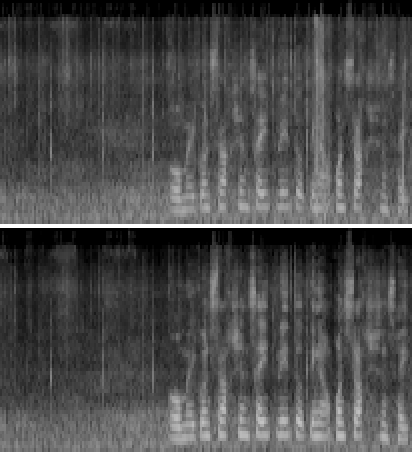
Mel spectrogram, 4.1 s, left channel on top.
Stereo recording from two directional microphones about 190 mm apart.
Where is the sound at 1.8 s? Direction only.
50° right (ahead or behind).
